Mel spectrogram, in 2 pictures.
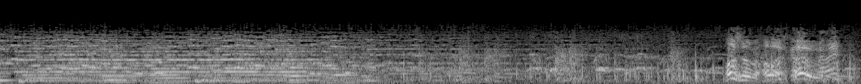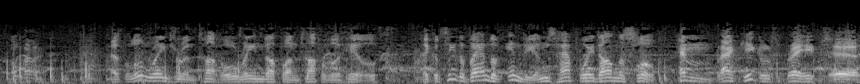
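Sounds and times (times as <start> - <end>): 
sustained tonal music-like sound: 0.0 - 6.8
galloping horse hoofbeats: 2.0 - 17.2
speech: 7.4 - 8.5, 9.7 - 17.2.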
